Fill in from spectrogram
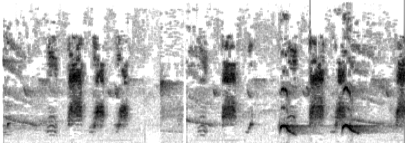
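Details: Lively drongo song, kept as a master recording for training other cage birds to sing: bursts of harsh, buzzy squawks and chattering notes, then two sharp whistled downslurs, each trailing into a steady ringing tone.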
